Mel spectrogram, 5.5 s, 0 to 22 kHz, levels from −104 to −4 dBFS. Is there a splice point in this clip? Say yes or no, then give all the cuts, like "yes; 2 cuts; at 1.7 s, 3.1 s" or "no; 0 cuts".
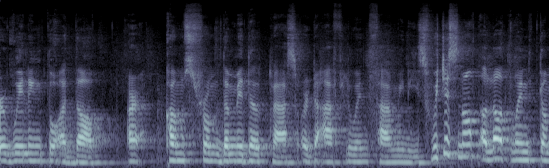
no; 0 cuts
